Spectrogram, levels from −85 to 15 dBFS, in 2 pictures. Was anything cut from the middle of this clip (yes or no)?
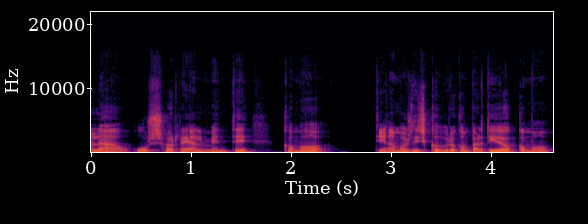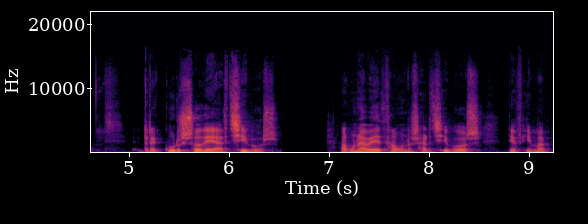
no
